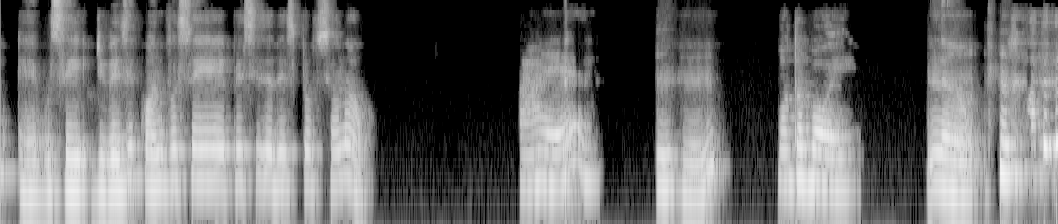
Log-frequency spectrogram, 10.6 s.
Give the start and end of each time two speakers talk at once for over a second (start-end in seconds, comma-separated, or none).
none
